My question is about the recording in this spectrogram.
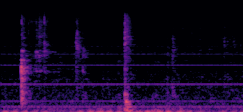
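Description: Near silence with two faint clicks, about a fifth of a second in and again just after a second, from trading cards and plastic sleeves being handled on a table, over a faint steady hum.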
